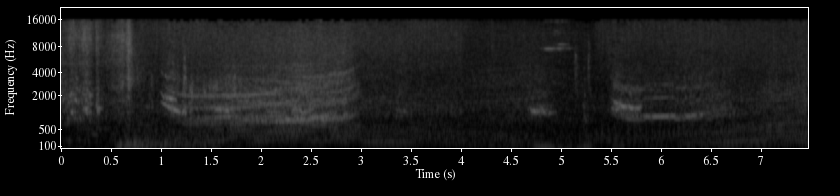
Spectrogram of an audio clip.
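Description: A car engine revs and idles.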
